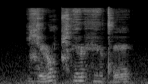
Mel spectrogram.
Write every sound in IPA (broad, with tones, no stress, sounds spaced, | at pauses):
ʑ i˧˩ ɭ u˥ t͡ɕʰ e̤˥ ɭ h e̤˥˧ ɭ tʼ e˩˧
